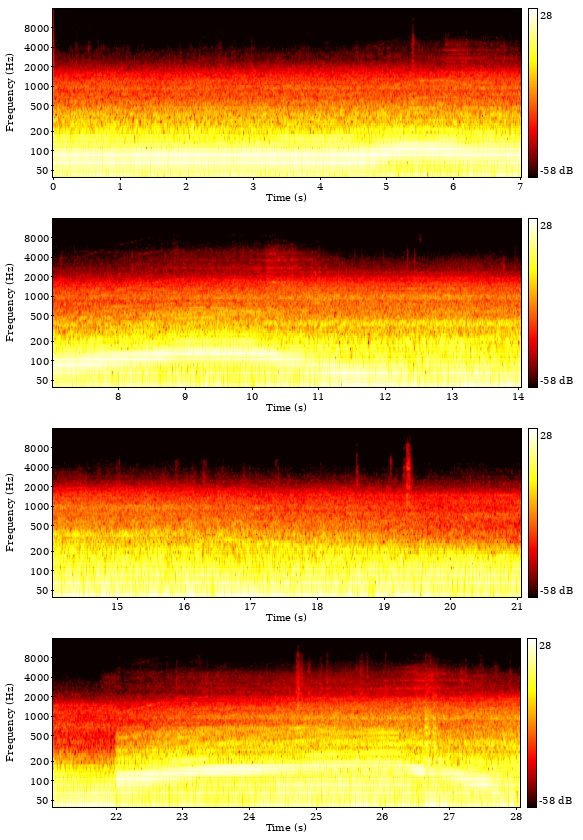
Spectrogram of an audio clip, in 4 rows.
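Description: Toyota Supra MK4's 2JZ straight-six engine on the move. It runs steadily at first, then the revs climb and drop back in two short pulls, and a low rumble with road noise follows. A longer climb in revs comes in the last third and falls away just before the end.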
